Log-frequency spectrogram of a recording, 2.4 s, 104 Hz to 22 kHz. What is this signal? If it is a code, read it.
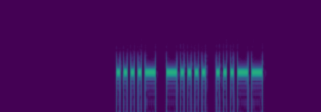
Morse code, heard as a keyed tone, about 44 wpm, 700 Hz. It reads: 463
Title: Common Cut Numbers - 3-Digit 45wpm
